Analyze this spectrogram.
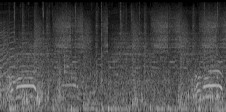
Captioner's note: resident yells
